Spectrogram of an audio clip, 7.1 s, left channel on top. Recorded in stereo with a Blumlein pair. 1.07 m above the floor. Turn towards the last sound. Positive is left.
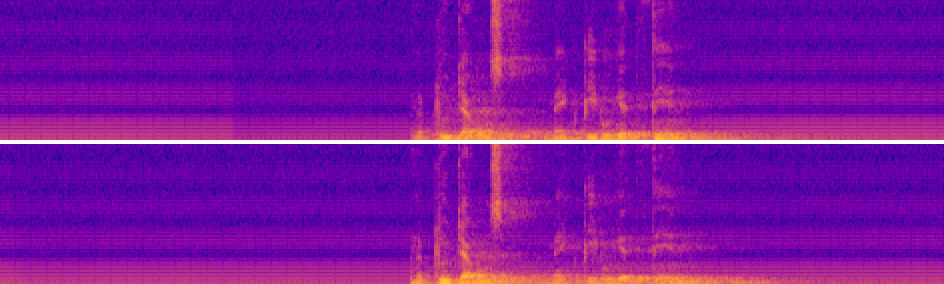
turn(degrees=35)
